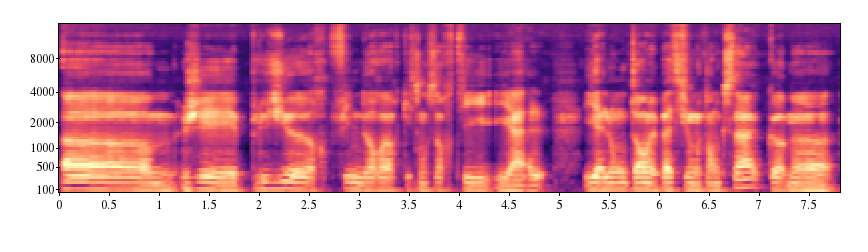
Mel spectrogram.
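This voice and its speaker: Man with a low, ailing zombie-like voice. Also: completely flat delivery, darkish tone, clean tone. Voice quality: strained, unwell zombie-like voice, not his usual one. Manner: halting, apologetic, hesitant, searching for words. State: ailing voice from a lung problem. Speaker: video creator and fanfiction writer presenting to camera. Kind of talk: casual vlog chat.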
